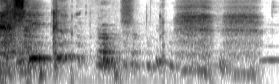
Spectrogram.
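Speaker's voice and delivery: high laugh tailing off; high-pitched giggling fit after an apology; real laughter. Real, not acted. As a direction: burst out laughing at yourself. Laughing at own shortcomings.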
